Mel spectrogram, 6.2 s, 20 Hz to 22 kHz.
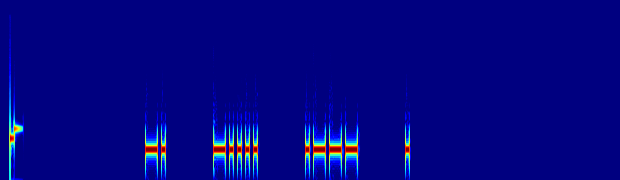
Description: Morse code, heard as a keyed tone, about 30 wpm, spaced as for 14 wpm, 700 Hz. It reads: N6JE
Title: USA Call Signs - 4 Characters - 4x Character Spacing - 30wpm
